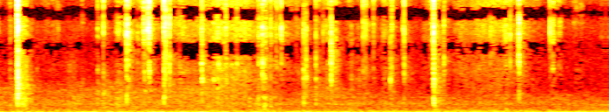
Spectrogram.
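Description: Plastic motor-oil bottle being handled and its screw cap twisted off: a scatter of faint clicks and plastic crackles, the sharpest just after the start, over a low steady hum.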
